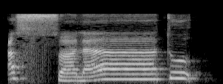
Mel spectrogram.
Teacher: And make sure you round your make your mouth round and serious because it's a sod. So it needs to be a thick sound.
